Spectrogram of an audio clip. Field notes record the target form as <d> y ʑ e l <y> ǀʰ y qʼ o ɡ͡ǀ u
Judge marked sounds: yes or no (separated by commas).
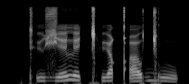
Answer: no, no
